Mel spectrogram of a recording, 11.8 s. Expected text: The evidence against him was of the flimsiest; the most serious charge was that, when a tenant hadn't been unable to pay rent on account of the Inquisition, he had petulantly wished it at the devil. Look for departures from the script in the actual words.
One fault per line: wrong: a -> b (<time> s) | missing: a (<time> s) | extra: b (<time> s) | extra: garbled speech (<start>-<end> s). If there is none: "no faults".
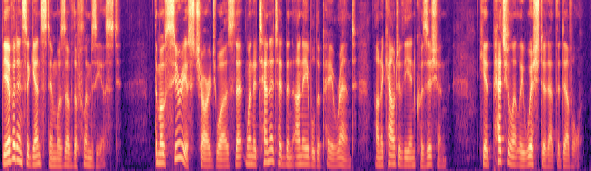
wrong: hadn't -> had (5.6 s)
